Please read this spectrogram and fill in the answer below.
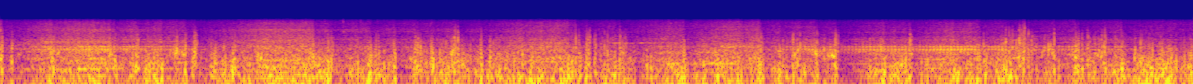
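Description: Wind rushing over the microphone of a moving motorcycle, with its engine and the surrounding road traffic underneath.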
